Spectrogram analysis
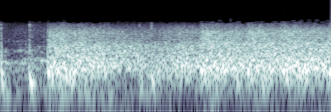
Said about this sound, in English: I'm shooting at the ceiling of that tunnel. Let those rats dodge a hail of chipped stone.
